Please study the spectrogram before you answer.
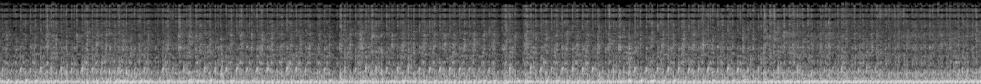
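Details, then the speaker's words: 1966 Chevelle small-block Chevy V8, barn find, first run, timing eyeballed, spark plug wires had been wrong: deep lumpy idle with uneven stumbling beat, misfiring; owner suspects a vacuum leak at the carburetor with broken bolt. "All right, she's running pretty bad. I mean, she fired, but yeah, I don't think she's firing on all cylinders."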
